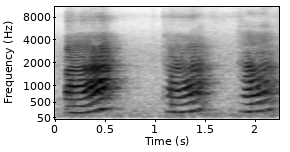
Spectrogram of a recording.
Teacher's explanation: Ini lidah hadir ke ta, karena tempat tumbuhnya di gigi, bukan ke sini, di tempat tumbuhnya gigi disebut pangkal gigi. Jadi ini ujung lidah menyentuh pangkal gigi seri atas.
